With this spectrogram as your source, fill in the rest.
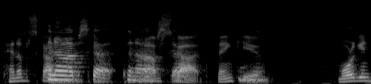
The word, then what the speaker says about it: Penobscot: Am I pronouncing that correctly? Penobscot? Penobscot.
